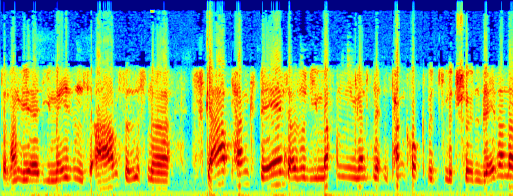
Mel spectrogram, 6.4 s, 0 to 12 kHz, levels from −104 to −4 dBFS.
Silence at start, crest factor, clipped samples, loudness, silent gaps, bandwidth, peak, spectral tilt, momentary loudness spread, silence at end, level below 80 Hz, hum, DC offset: 0 s; 10 dB; 0.4%; -11 LUFS; none; 12 kHz; 0 dBFS; -2.5 dB/octave; 7 LU; 0 s; -44 dBFS; none; under 0.1%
